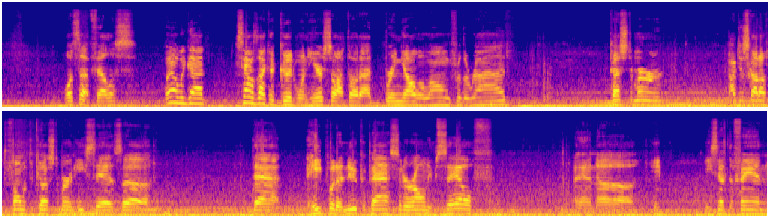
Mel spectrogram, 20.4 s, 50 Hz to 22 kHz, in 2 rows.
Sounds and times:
Speech: 0:00.8 - 0:06.8, 0:13.5 - 0:16.7, 0:17.8 - 0:19.0, 0:19.6 - 0:20.4.

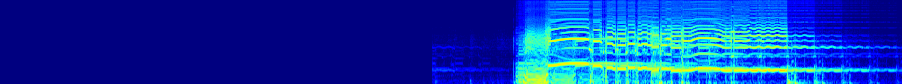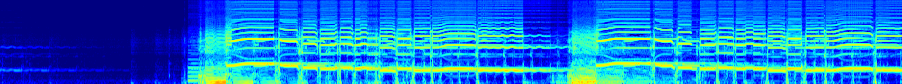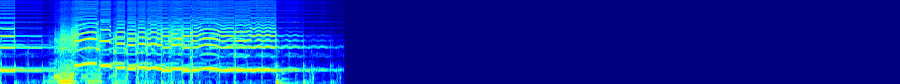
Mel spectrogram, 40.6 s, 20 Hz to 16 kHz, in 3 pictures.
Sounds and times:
Electric guitar: 0:07.7 - 0:13.5, 0:16.3 - 0:32.2
Strum: 0:07.8 - 0:12.3, 0:16.3 - 0:32.0.

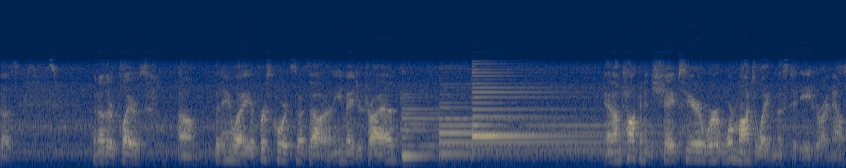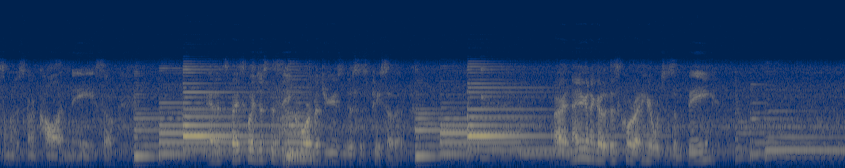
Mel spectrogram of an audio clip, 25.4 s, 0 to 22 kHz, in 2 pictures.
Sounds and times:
Speech: 0:00.0 - 0:00.3, 0:01.4 - 0:06.0, 0:09.1 - 0:14.4, 0:15.8 - 0:18.8, 0:21.0 - 0:23.5
Acoustic guitar: 0:14.6 - 0:17.6
Strum: 0:14.9 - 0:18.0.

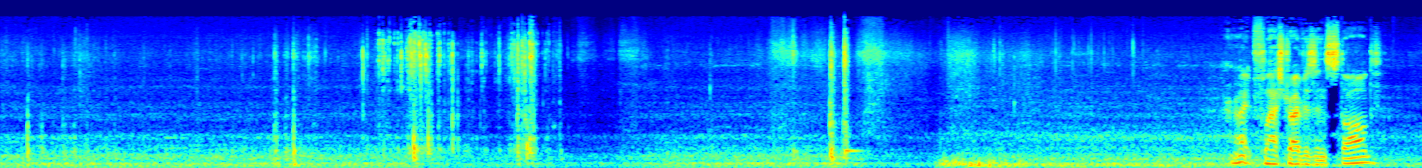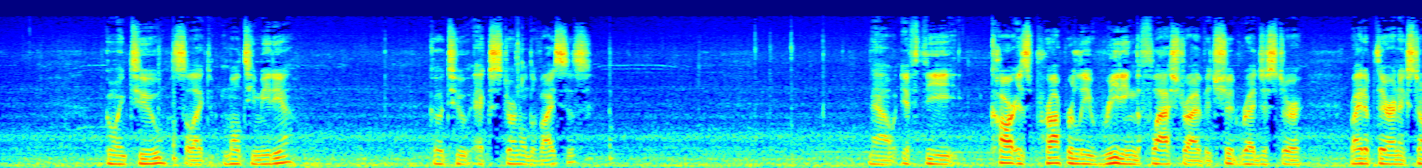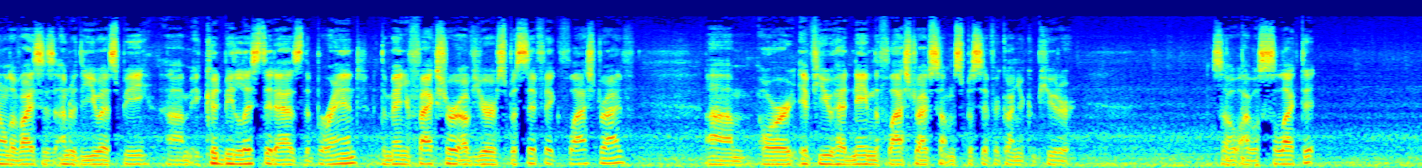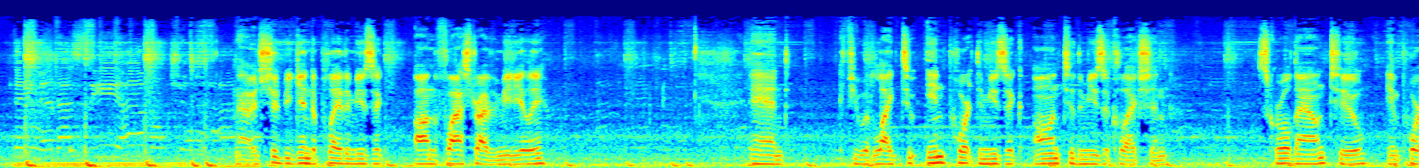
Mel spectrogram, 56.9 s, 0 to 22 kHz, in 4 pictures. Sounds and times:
Speech: 0:12.2 - 0:13.9, 0:15.3 - 0:17.2, 0:18.5 - 0:20.2, 0:22.9 - 0:34.8, 0:35.5 - 0:39.2, 0:40.6 - 0:41.6, 0:45.0 - 0:48.2, 0:50.1 - 0:54.4, 0:55.2 - 0:56.8.

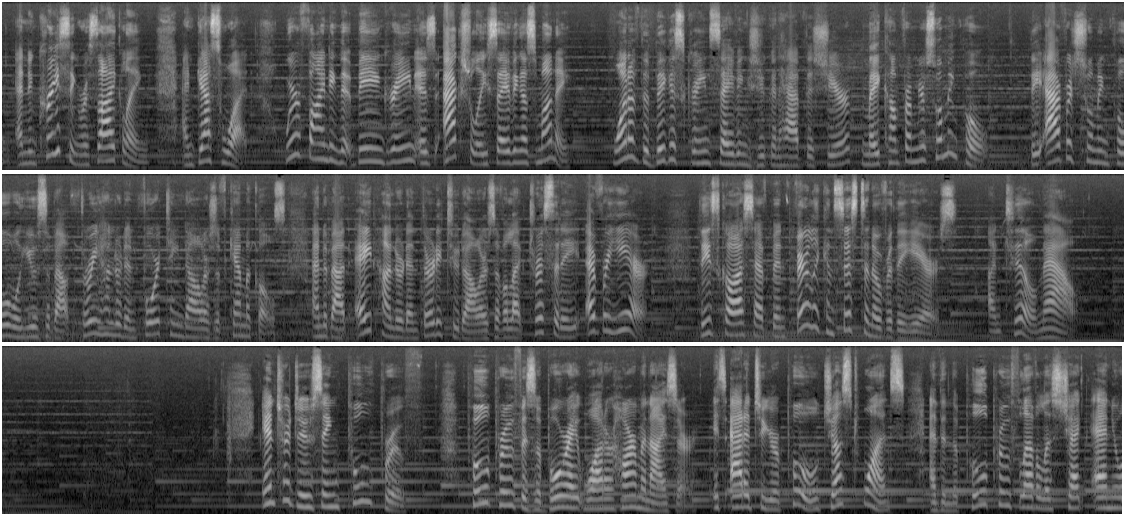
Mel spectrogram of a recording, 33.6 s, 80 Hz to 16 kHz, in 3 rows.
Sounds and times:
Speech: 0:00.0 - 0:17.6, 0:18.2 - 0:22.0, 0:25.0 - 0:26.5, 0:27.1 - 0:33.6
Music: 0:00.0 - 0:33.6.

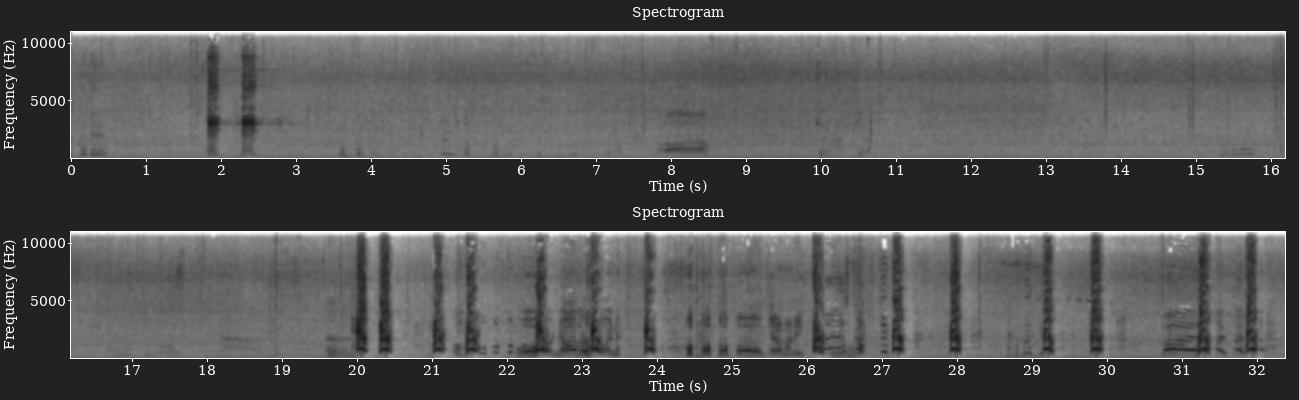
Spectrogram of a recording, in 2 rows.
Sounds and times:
Speech: 0:09.9 - 0:10.8, 0:16.6 - 0:17.7, 0:21.3 - 0:23.6, 0:25.1 - 0:26.8, 0:30.8 - 0:31.9.

